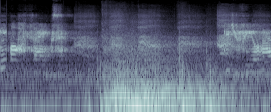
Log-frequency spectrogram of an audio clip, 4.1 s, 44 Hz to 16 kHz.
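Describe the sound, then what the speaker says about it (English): A crow cawing in the video game Portal 2, several harsh caws close up, mixed with game speech and a rumbling low background. "Could you, murder this bird for me?"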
